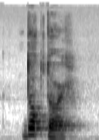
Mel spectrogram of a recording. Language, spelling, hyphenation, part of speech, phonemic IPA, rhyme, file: Dutch, doctor, doc‧tor, noun, /ˈdɔk.tɔr/, -ɔktɔr, Nl-doctor.ogg
- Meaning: doctor (person who has attained a doctorate)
